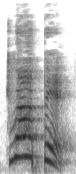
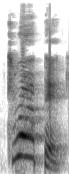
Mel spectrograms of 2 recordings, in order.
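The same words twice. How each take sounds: First: High, loud command to a dog; shout. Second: Very loud, high shouted command. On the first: Mother yelling at the dog: sharp shout. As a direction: yell it at the dog. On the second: Mother shouting at the dog to let go: full shout. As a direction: bellow it at the dog. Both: A narrator's reading. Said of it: "she shouted to Rosie".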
